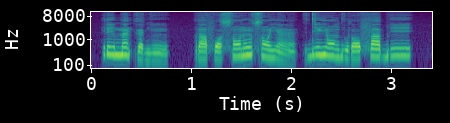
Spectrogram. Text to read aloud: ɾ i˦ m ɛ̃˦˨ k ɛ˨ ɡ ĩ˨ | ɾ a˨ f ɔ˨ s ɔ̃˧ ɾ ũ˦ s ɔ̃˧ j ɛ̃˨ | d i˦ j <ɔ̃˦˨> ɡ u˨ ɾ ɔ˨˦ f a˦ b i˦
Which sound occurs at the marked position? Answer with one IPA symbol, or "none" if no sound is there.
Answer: ɔ̃˧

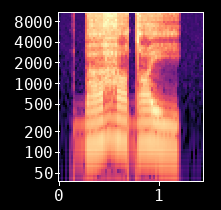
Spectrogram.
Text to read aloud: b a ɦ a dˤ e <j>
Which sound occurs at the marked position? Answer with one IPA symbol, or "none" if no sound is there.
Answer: j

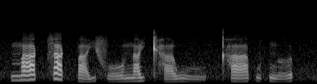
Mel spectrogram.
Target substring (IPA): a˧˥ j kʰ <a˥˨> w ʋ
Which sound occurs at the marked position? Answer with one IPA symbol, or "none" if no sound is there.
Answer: a˩˧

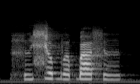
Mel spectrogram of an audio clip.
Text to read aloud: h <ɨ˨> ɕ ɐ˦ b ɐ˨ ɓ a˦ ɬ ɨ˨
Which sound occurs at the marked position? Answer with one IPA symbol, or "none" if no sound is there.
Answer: ɨ˨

